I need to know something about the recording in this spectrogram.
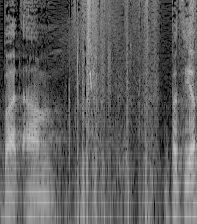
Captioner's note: none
